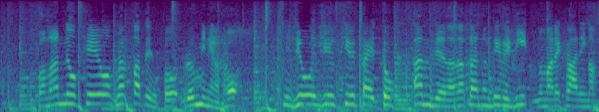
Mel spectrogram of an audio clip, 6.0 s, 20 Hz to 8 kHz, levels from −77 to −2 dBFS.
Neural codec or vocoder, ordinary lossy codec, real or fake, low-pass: codec, 16 kHz, 1 kbps, X-Codec, HuBERT features, trained on general audio; none; fake; none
